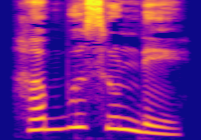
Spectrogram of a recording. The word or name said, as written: ಹಬ್ಬುಸೊಂಡೆ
